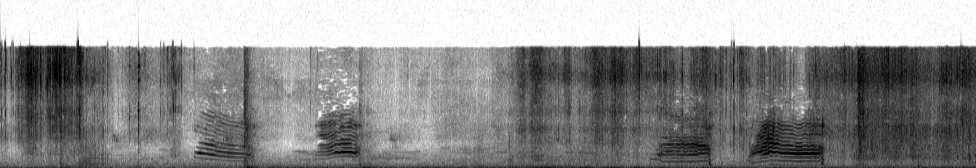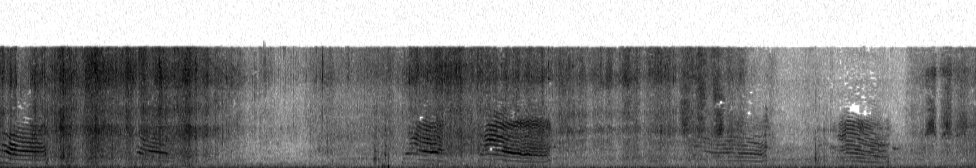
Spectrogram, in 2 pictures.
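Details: A pregnant tabby cat gives a run of short, bending meows every second or two, some doubled or wavering, over a steady low hum.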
